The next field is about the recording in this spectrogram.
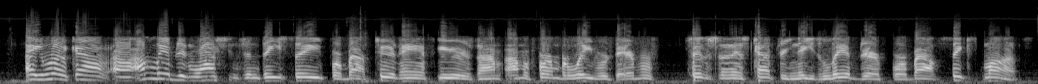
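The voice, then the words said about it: A noticeable regional accent. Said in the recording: “this amazing accent”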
